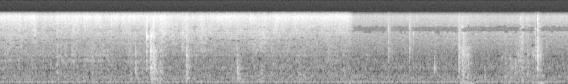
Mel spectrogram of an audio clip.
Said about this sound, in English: All right, so we're just cooking some sausage here.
